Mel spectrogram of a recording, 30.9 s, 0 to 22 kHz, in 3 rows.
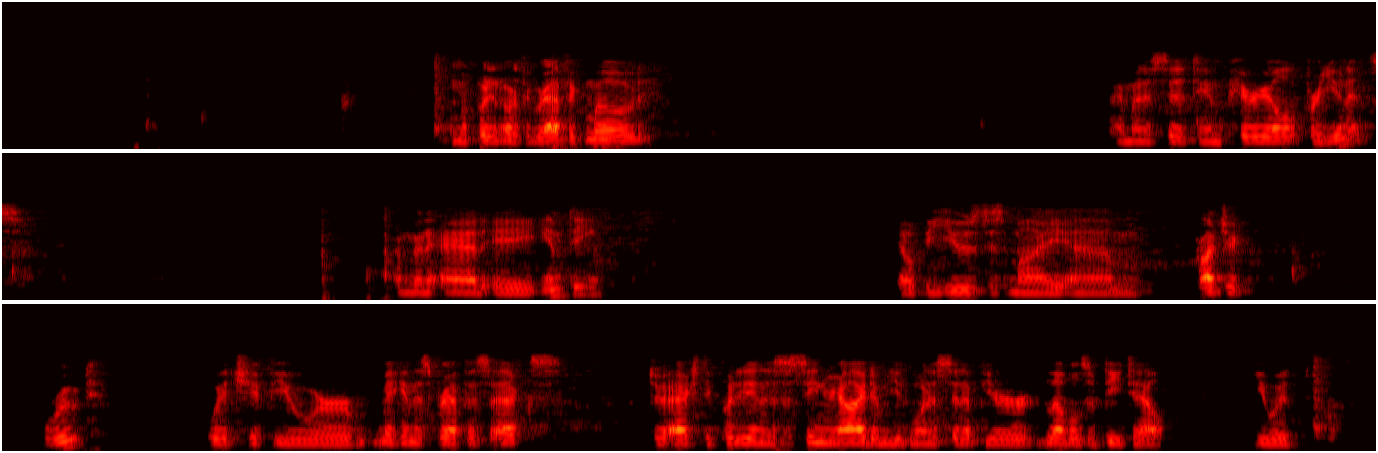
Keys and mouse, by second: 1.0 x, 4.1 KP_5, 7.4-12.2 drag, 13.0 shift+a.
